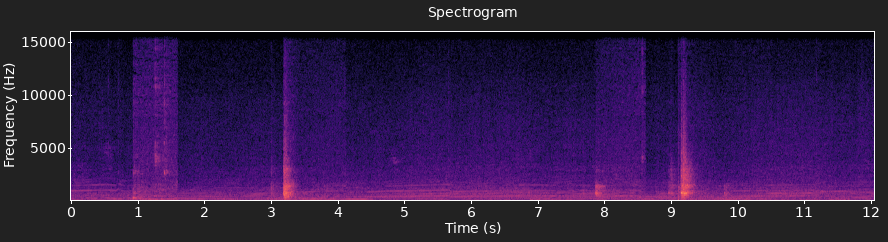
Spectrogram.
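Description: Racing car engines whine at high revs, rising and falling as gears change.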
